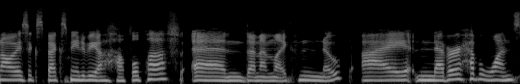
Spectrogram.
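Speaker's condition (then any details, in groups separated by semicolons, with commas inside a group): No condition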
